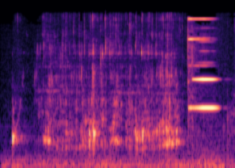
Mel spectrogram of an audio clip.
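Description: Lime juice poured in a thin trickle from a bottle into a stainless steel cocktail shaker. Near the end a short electronic ding sounds from the Perfect Drink scale app, signalling that the measured amount has been reached.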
